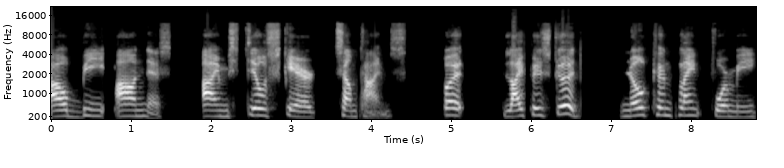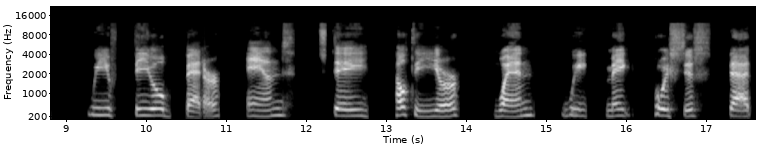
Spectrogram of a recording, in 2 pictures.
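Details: Woman with aphasia for 18 years after a severe stroke at age 44, also left with apraxia; aphasia.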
